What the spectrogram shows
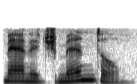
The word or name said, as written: managemental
